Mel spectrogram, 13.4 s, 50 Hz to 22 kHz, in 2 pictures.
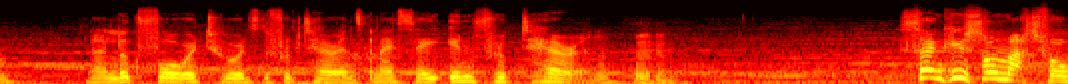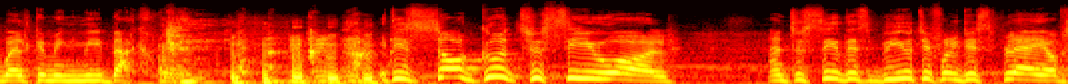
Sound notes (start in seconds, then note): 7.7 laughing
